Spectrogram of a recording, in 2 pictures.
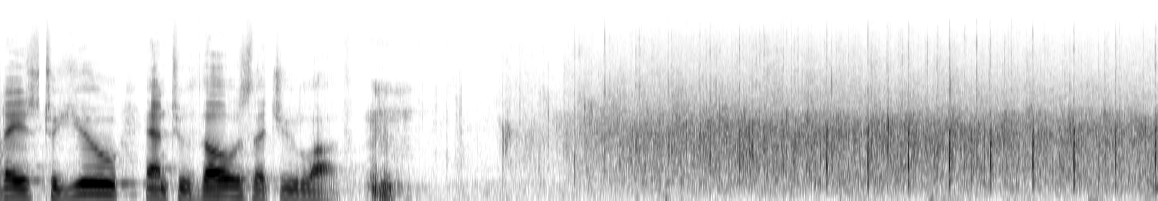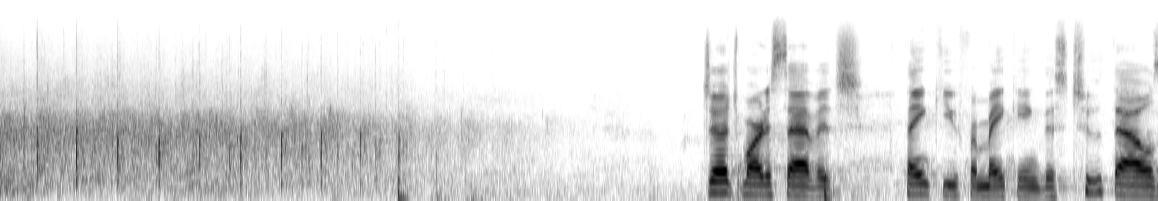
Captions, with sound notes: YOU TONIGHT! MERRY CHRISTMAS AND HAPPY HOLIDAYS TO YOU AND TO THOSE THAT YOU LOVE. [APPLAUSE]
